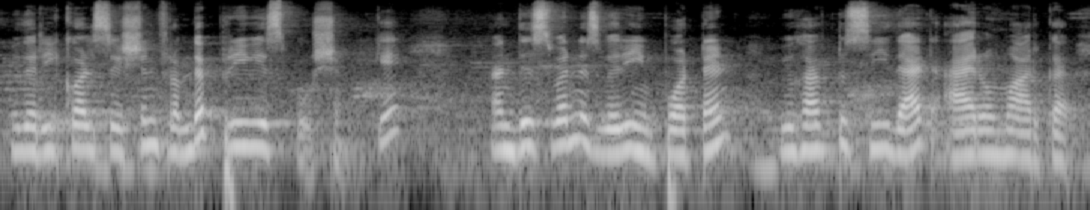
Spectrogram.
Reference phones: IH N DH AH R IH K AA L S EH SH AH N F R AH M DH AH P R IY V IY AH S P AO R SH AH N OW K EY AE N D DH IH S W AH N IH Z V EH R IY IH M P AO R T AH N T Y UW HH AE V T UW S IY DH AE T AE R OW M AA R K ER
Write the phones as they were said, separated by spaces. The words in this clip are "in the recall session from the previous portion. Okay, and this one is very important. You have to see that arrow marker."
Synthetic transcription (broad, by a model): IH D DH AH R IH K AA L S EH SH AH N F R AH M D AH P R IY V IY AH S P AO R SH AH N OW K EY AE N D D IH S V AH N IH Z V EH R IY IH M P AO R T AH N T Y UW HH AE V T UW S IY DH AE T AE R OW M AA R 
